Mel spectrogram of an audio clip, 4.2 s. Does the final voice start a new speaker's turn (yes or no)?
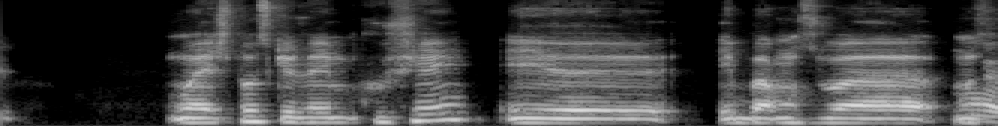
yes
